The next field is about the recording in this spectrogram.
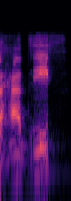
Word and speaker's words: Hadith: And then there's, and I hope I'm pronouncing that correctly, the Hadith, which is a collection of sayings attributed to the Prophet Muhammad. Am I right about that? – Correct.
